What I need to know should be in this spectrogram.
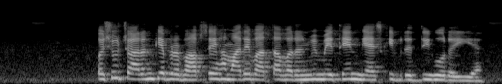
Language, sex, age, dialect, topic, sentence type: Hindi, male, 36-40, Hindustani Malvi Khadi Boli, agriculture, statement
